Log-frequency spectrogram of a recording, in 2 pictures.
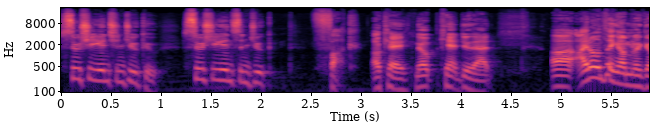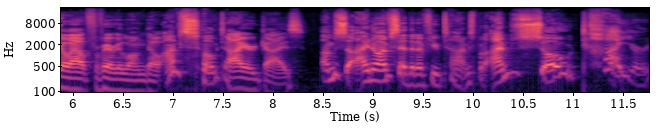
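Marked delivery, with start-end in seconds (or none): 0.0-2.1 rapid, pitched-up, rattled-off delivery. Trying a tongue twister three times in a row, saying it fast. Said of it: "Let's say that three times fast".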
